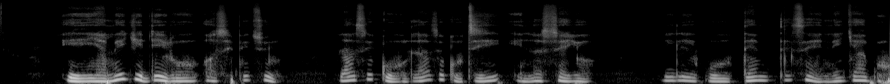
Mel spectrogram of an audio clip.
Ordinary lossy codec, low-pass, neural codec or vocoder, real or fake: none; 19.8 kHz; autoencoder, 48 kHz, 128 numbers a frame, DAC-VAE, trained on Japanese speech; fake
